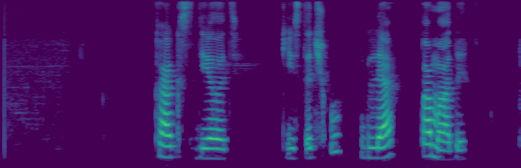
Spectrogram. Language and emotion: Russian, neutral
